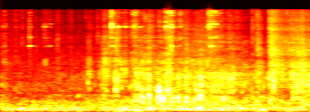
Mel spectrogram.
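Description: A dog splashes into water.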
